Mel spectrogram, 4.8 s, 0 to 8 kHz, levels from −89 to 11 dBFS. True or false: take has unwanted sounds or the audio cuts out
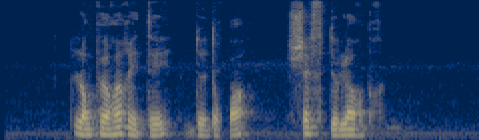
true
